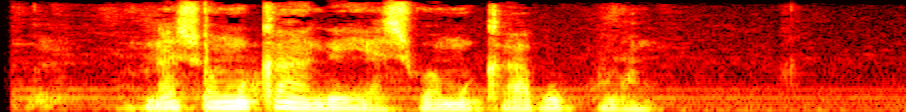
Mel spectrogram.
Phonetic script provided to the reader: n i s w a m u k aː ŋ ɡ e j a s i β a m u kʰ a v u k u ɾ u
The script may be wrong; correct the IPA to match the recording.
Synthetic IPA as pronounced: n a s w a m u k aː ŋ ɡ e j a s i w a m u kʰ a β u k u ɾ u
